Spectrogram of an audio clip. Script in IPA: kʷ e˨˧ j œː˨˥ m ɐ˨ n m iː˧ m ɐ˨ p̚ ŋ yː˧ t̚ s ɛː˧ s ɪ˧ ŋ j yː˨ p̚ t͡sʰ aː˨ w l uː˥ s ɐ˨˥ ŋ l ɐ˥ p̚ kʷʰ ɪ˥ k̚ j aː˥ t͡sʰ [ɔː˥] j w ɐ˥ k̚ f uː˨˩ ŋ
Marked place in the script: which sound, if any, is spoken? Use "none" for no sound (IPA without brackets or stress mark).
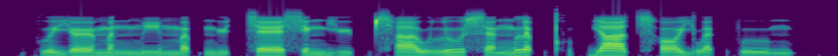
ɔː˧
